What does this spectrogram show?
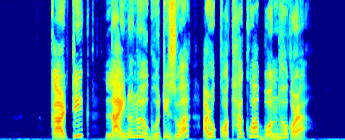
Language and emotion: Assamese, angry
